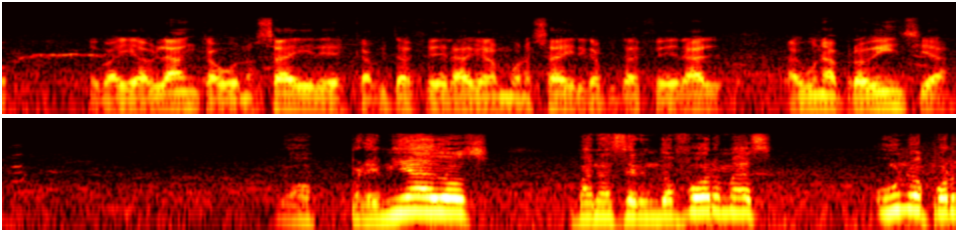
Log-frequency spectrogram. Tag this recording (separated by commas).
Speech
